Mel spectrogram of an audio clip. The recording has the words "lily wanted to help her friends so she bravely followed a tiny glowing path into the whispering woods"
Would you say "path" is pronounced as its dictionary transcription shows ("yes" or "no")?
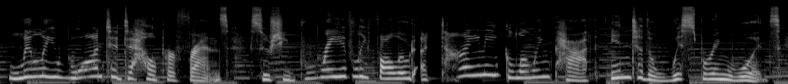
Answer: yes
